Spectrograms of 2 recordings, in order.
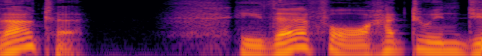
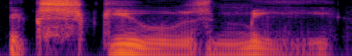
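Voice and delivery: low, slow growl; 7 semitones lower, 5 dB quieter, much slower than usual. Acted. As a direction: growl it as a warning. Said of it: "growled Moody".

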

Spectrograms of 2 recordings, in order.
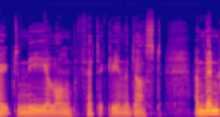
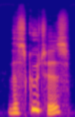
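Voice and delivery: little lady voice; 10 semitones higher, 5 dB louder than usual. A narrator's reading. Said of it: "said the little lady severely".

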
